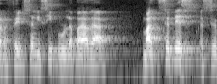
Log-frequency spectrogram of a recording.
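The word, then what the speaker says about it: μαθητής: palabra usa para referirse a discípulos la palabra mates así se pronuncia Y si uno va a un diccionario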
